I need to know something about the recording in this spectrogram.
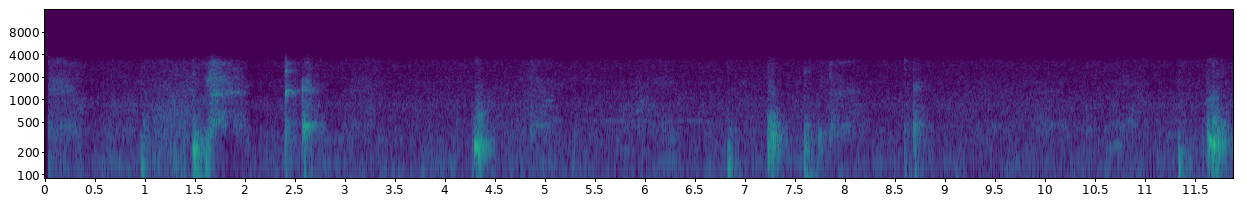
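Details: Drunk person hiccuping badly; brief, sharp, involuntary gulping sounds every one to two seconds in a quiet room: hiccups.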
